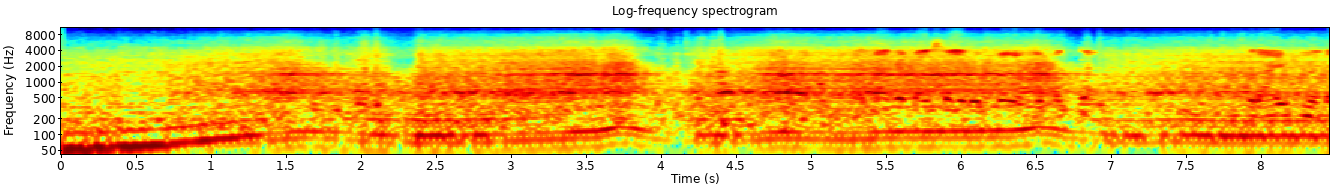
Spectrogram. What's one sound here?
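A car engine roars steadily as a car drives over rough ground.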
